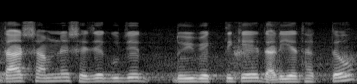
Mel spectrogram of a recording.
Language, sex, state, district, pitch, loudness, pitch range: Bengali, male, West Bengal, Dakshin Dinajpur, 145 Hz, -20 LUFS, 140-155 Hz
